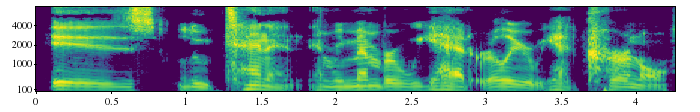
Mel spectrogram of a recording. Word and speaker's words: lieutenant: In British English, the word is pronounced lieutenant, whereas in the United States, you'll hear lieutenant. You'll hear lieutenant instead of lieutenant. Okay, while both locations have kept the same spelling, you know, just to make it interesting, the U.S. pronunciation is heard increasingly often in other English-speaking countries.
